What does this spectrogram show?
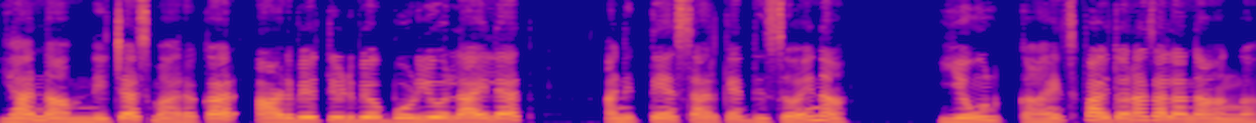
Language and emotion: Goan Konkani, sad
